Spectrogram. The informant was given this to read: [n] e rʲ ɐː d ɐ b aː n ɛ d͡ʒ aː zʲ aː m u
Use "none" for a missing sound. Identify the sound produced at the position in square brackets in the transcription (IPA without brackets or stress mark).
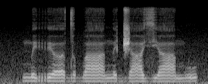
m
